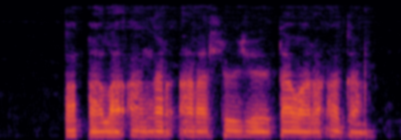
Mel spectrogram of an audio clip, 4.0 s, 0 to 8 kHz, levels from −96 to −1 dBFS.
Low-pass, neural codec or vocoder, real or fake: 7.2 kHz; codec, 16 kHz in and 24 kHz out, 2.2 kbps, FireRedTTS-2 codec; fake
